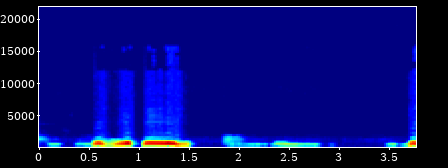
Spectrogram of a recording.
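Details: Spotted dove acting as a fight-provoking decoy. A soft lead-in note is followed by two strong mellow coos, a quieter drawn-out coo, then the start of the next loud phrase.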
